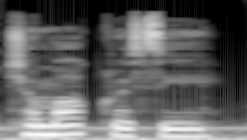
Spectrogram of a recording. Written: chumocracy

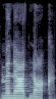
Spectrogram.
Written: monadnock

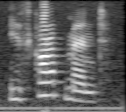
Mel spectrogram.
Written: escarpment

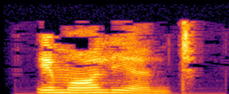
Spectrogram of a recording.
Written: emollient

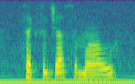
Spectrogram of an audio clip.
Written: sexagesimal

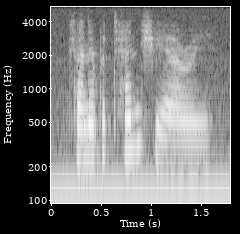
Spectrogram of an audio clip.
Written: plenipotentiary

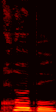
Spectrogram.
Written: corbel

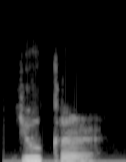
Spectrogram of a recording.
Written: euchre

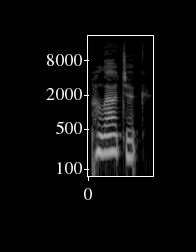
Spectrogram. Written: pelagic

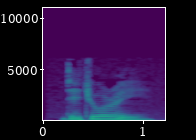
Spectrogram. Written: de jure

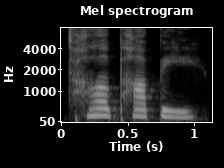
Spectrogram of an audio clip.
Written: tall poppy

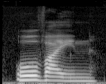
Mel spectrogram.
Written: ovine

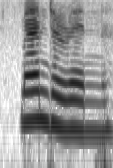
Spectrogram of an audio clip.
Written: mandarin

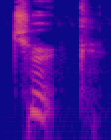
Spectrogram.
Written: chirk

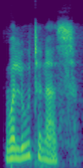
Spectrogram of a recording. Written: velutinous

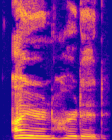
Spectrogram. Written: iron-hearted

